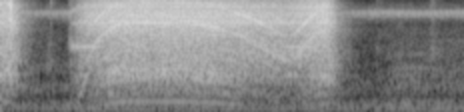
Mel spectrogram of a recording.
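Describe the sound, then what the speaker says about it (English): A hand drill drives a screw into wood with a single steady, high whining burst lasting about a second. Quiet room tone comes before and after it. "be grateful you have a hand drill"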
